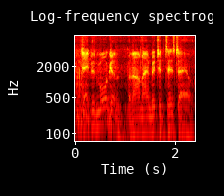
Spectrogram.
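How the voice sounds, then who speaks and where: A man talks at a fairly quick pace with lively intonation. Noticeable background noise and audible room echo surround him. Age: 60s. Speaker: radio host. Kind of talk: radio show presenting.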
